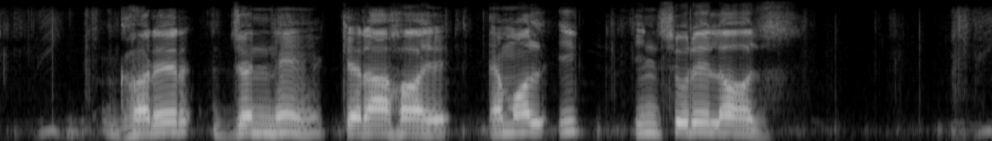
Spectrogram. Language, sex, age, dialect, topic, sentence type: Bengali, male, 18-24, Jharkhandi, banking, statement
